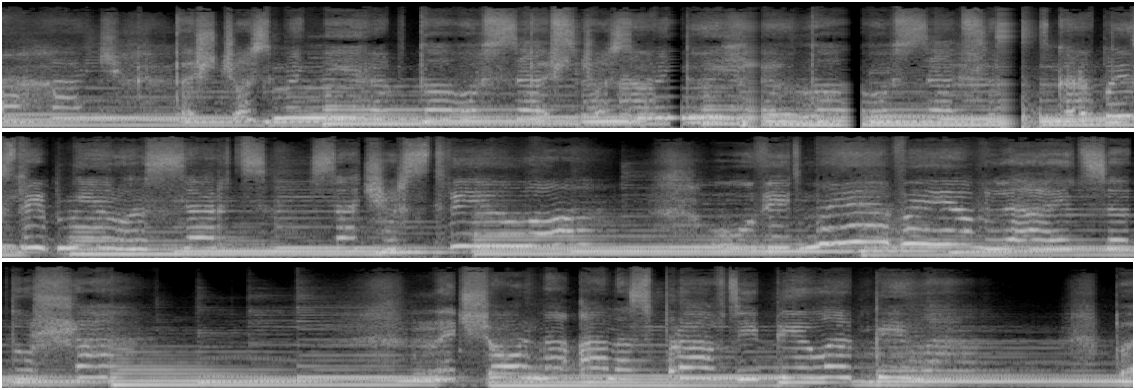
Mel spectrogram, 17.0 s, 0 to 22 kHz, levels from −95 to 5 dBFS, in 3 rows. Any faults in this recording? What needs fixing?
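A doubled audio track runs from the start until 5.77 s, already under way as the clip opens. A second full-band copy sits roughly two seconds behind, about 5 dB quieter, with no room colour, and cuts off abruptly. The likely cause is a second, slower capture path being mixed in. Route the source through only one capture path.

Repeated stalls (stutter) occur between 2.87 and 4.31 s: six gaps totalling 280 ms, the longest 100 ms. Each time the jitter buffer emptied, the receiver stretched the last sound, so the audio drags and stutters while nothing is lost. Give the jitter buffer enough depth for the network's arrival variance.

A call audio freeze from 4.99 to 5.20 s continues the last sound for 190 ms without dropping to silence. The audio then resumes where it stopped, now 190 ms later. The likely cause is packets held up in transit. Reduce network queuing and burst loss on the path.

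A jitter buffer slow-down between 6.23 and 7.00 s plays at 95 percent speed. Repeated pitch periods add 48 ms, so sounds are drawn out at unchanged pitch. Keep the buffer from running low by holding its target delay steady.

Jitter buffer speed-up occurs at 9.60 to 12.25 s and 13.41 to 14.44 s, both at 105 percent speed. Short pitch-period cuts remove roughly 150 ms and 50 ms, and the audio sounds hurried. Smooth delayed-packet bursts so the buffer does not overfill.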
